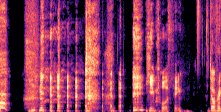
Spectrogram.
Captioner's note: laughs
